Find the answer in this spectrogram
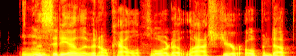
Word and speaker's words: Ocala: a horror con there called forgive me from pronounces correct it's Ocala we live in I think it was called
